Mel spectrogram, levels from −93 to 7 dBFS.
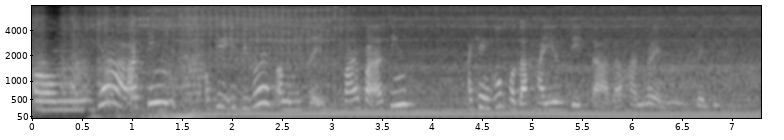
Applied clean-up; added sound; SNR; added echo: none; Idling / Engine starting; 6 dB; none.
